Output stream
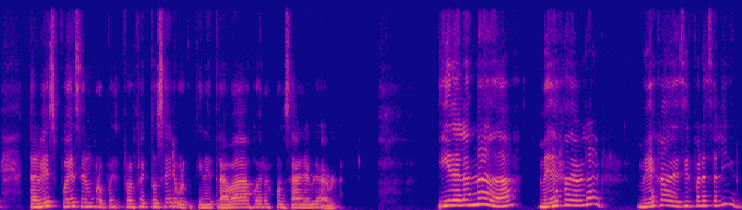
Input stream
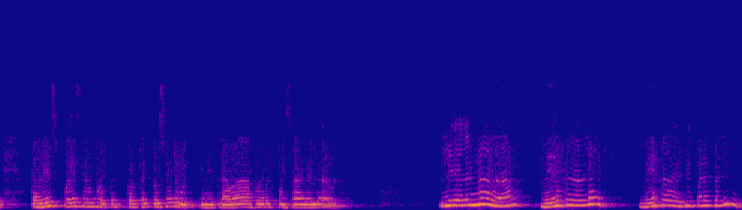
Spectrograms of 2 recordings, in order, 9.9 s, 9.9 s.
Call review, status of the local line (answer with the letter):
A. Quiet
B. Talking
A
